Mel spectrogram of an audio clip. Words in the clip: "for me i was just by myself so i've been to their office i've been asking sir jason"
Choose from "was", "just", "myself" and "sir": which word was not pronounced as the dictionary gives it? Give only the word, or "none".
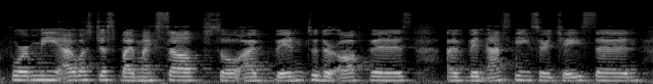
was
